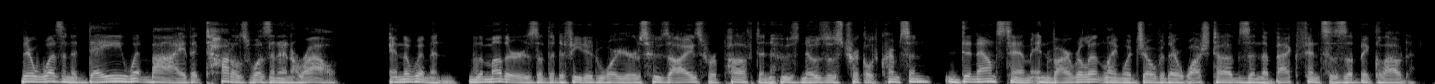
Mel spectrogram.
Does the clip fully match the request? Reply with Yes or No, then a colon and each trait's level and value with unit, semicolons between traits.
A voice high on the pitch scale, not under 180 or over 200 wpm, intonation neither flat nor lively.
No: low, 100 Hz; average, 190 wpm; average, 3.8 semitones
